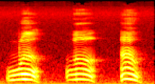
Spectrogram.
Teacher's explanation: 코로 공기 내보내면서내는 소리가 비음이었지. 그러면은 코 사용하는 소리가 비음.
